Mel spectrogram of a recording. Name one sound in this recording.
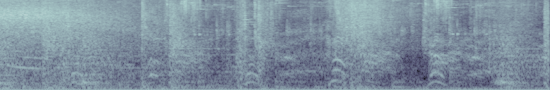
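A soft whoosh sounds as a cloud of smoke bursts out.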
